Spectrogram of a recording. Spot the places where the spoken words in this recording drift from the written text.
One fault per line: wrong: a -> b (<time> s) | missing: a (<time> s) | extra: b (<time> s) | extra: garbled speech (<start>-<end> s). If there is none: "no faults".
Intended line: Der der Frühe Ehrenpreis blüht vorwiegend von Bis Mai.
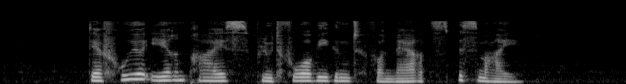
missing: der (1.0 s)
extra: März (3.9 s)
